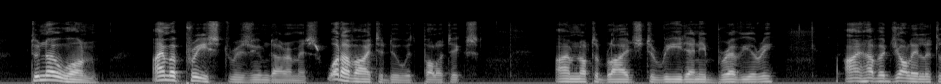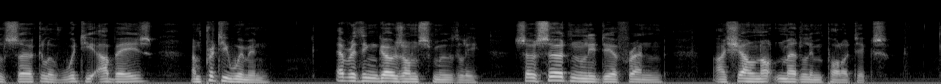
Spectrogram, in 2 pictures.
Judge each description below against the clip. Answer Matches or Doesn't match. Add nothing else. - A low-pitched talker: Matches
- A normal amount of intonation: Matches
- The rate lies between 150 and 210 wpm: Matches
